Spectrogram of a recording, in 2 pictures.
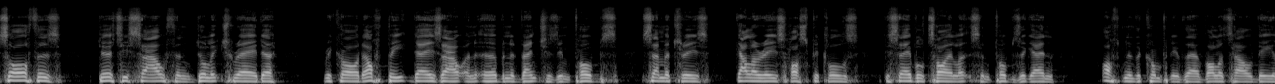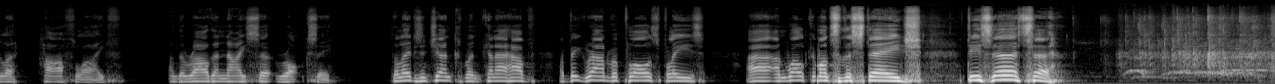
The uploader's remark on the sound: at our regular venue the Hootananny in Brixton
